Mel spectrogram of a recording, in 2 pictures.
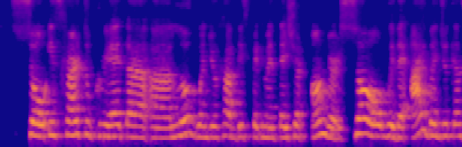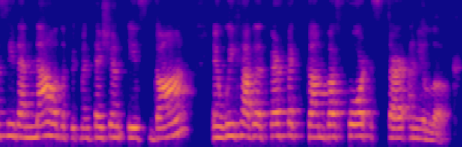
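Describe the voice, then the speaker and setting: With a Mexican accent, a woman talks at a fairly slow pace with a fairly high pitch. She leaves hardly any pauses. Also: fairly even intonation. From Mexico. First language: Spanish. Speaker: makeup artist and salon owner. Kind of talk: makeup tutorial.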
